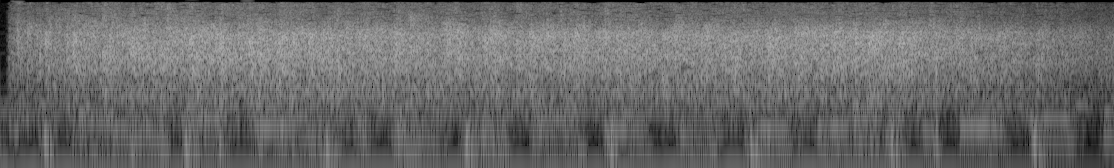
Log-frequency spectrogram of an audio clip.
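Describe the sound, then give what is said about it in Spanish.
Strong, dense applause from many hands clapping, a loud and steady wash of sound that holds evenly for several seconds and tapers slightly at the very end. “y por eso les dejo este fuerte aplauso.”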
